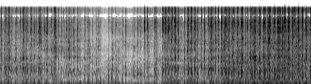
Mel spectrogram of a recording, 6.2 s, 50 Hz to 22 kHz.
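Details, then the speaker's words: 1952 Case DC3 tractor, parked about 15 years with a tree grown through it, first run; low chugging idle evening out after missing earlier; owner wondered if choke partly on; now running fairly good. "it's running better there okay to let it run for a second sounding fairly good"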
